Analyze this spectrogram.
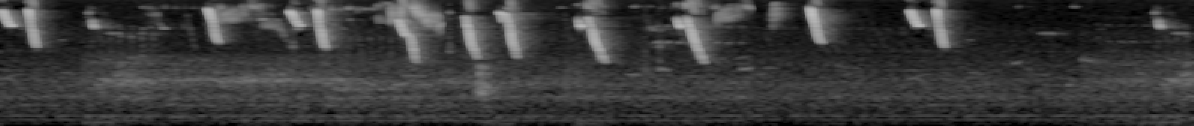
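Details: Saffron finch singing live in the wild, delivering dense clusters of sharp, high descending chirps, some doubled, with short silences between bursts.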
